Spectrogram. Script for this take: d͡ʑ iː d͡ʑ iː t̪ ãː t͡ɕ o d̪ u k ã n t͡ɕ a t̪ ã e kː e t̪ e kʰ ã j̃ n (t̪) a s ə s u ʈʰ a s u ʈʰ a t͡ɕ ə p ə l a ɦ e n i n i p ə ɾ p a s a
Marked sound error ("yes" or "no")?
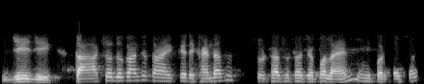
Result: yes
